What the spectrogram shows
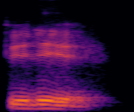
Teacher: Khdrbek and Musaler in general has developed an U, a front high rounded vowel, like in the word for all, bülür.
